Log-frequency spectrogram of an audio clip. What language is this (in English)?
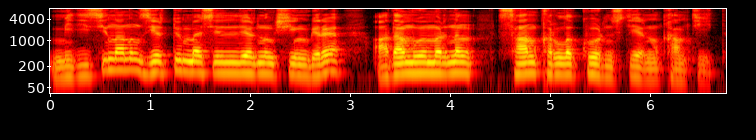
Kazakh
